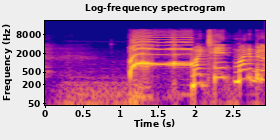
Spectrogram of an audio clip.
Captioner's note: screaming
